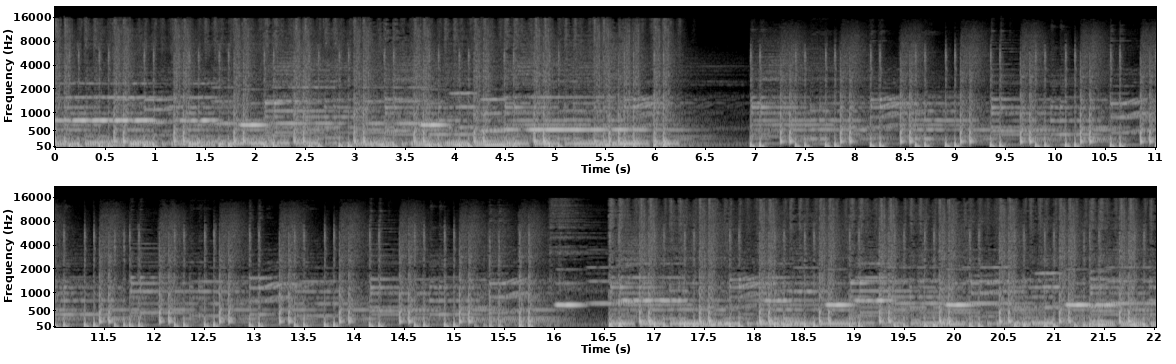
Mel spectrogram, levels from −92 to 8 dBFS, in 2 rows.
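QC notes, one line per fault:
throughout, channel delay (doubling): one channel lags by 92.9 ms, which fits a 4096-sample buffer; summed to mono, it gives an equal-level slap echo.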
